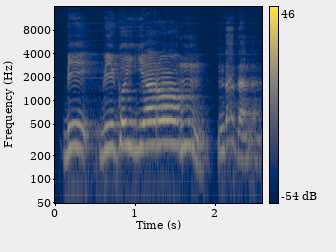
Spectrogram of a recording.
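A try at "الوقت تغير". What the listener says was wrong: al-waktu lihat baik-baik huruf pertamanya.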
